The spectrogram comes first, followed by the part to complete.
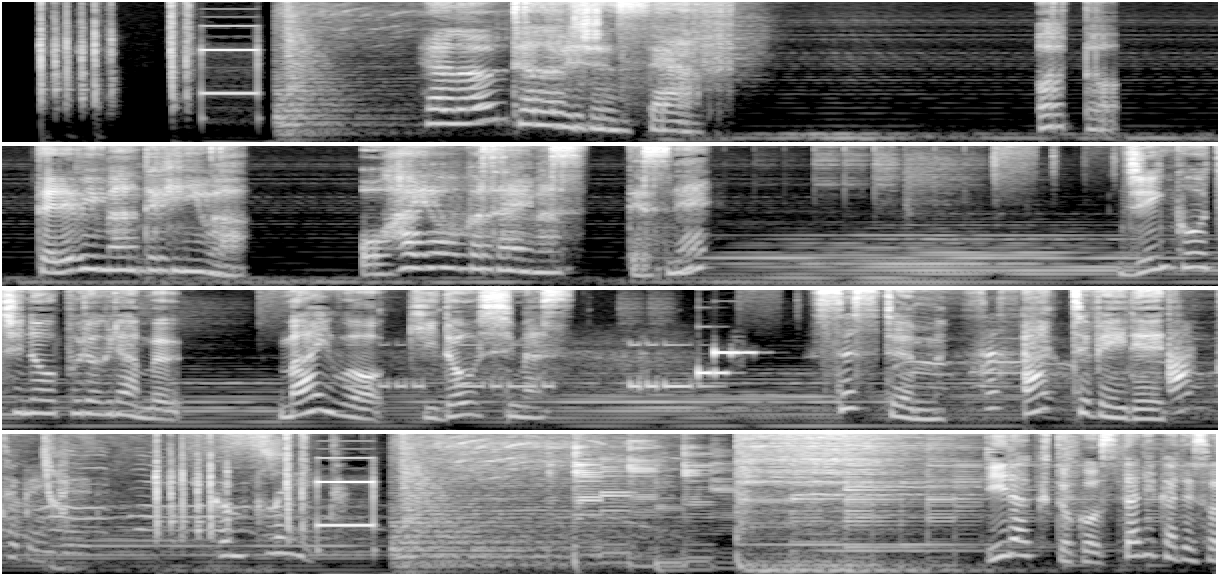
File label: Slating AI style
